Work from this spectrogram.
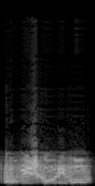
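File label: Serbian tank damaged mood med; War Thunder; speech srb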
